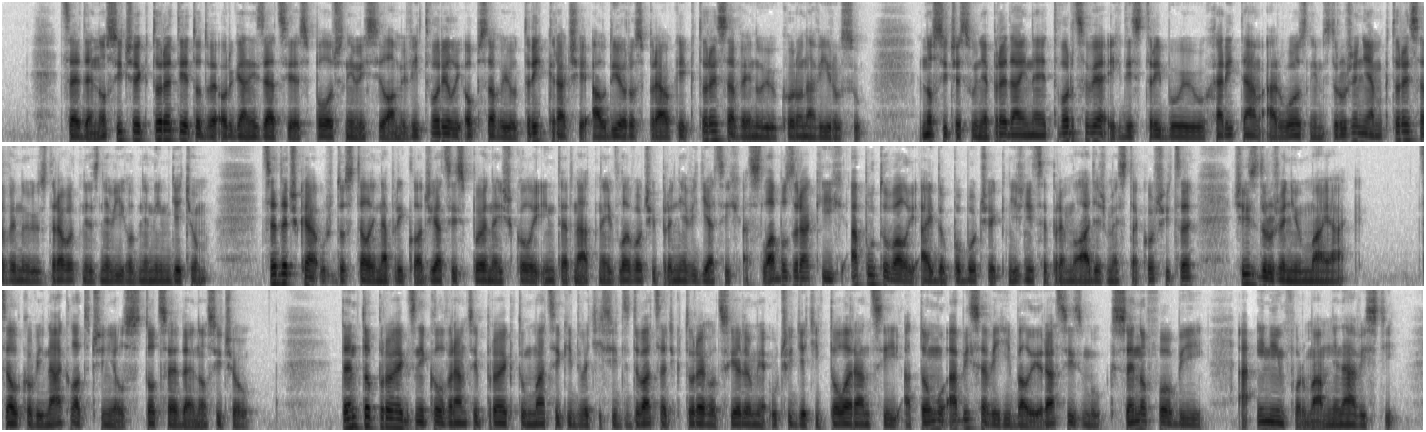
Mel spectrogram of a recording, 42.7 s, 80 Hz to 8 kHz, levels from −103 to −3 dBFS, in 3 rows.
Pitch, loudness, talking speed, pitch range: 90 Hz, -19 LUFS, 130 wpm, 85-105 Hz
